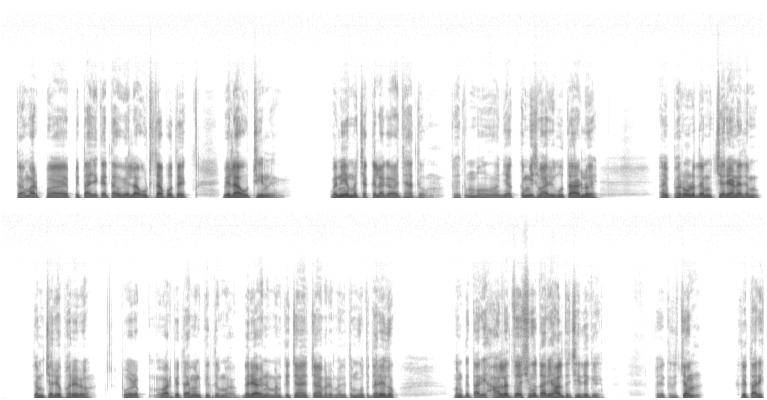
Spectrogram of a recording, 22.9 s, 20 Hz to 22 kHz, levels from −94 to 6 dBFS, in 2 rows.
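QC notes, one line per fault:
4.54–4.57 s and 14.57–14.59 s, gap between chunks: 23 ms holes of silence, about 10 s apart, the first just before "بنی ماں چیک کرے". The sound stops and restarts abruptly at each join, with nothing lost. The waveform drops to near silence, and the spectrogram shows a hard-edged blank vertical stripe across all frequencies.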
